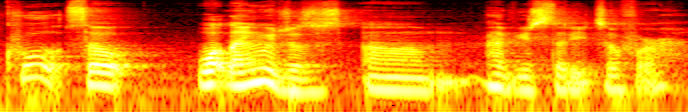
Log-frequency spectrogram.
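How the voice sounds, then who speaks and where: A man hosting a podcast, speaking casually and a little haltingly with an agreeable manner. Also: mid-range voice, expressive, gravelly, a bit bright. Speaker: podcast host. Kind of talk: casual conversational interview.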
